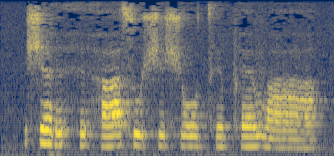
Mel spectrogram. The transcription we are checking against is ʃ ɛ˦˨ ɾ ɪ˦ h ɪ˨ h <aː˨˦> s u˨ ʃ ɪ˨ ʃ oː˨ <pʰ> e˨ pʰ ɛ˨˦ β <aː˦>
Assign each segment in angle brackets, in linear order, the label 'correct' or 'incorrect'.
correct, incorrect, incorrect

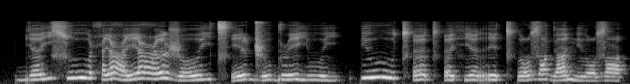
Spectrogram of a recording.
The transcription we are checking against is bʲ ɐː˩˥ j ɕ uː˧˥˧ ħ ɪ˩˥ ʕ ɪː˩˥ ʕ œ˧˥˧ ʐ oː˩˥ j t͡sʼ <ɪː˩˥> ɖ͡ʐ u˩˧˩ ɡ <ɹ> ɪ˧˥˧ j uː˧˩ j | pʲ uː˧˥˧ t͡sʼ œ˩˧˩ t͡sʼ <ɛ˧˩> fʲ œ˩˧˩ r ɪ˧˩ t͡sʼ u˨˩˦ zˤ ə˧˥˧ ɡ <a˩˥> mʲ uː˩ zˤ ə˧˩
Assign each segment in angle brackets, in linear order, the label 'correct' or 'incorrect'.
correct, correct, incorrect, correct

